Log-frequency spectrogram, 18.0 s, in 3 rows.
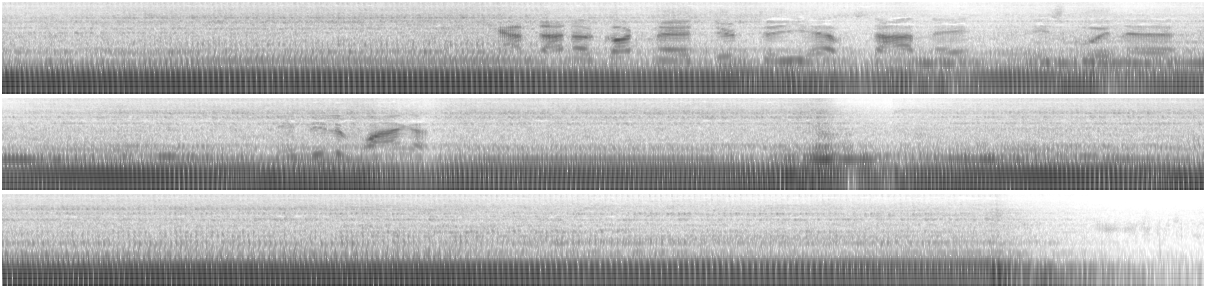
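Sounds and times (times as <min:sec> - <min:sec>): car engine with deep exhaust note: 0:00.0 - 0:18.0.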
